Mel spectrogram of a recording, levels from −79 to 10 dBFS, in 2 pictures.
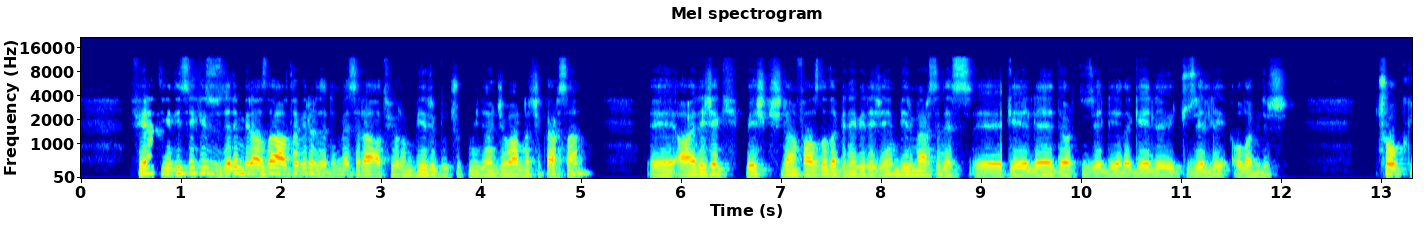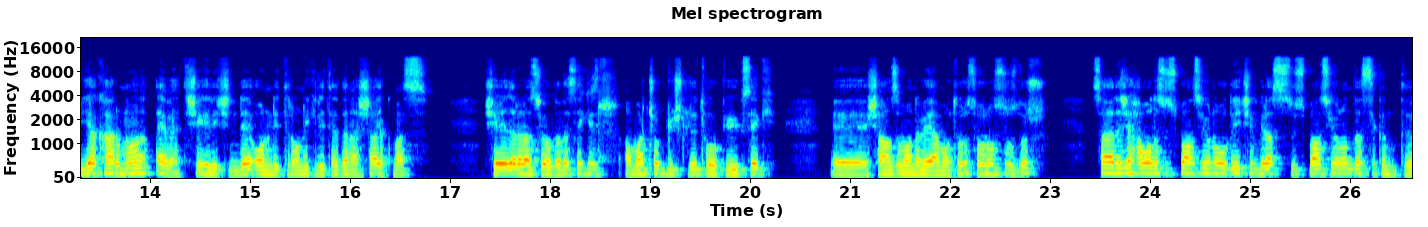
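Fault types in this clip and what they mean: Damaged data in a compressed stream: corrupted bytes in the encoded speech made the decoder misread those frames, lose sync and hunt for the next valid frame header. Each time this leaves a very short blip cutting through the speech, at 9.20, 16.30 and 18.48 seconds.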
